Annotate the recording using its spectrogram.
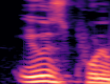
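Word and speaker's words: useful: Your উচ্চারণ কি হচ্ছে, ভাওয়েলের উচ্চারণ ইউ এর মতো হচ্ছে, তাই এখানে এ ইউজফুল বুক হবে।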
